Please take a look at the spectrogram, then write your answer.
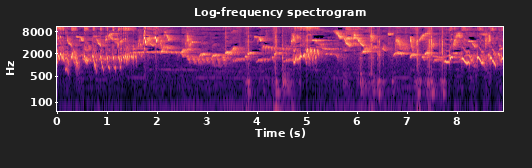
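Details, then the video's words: Wild white-rumped shama in full song: rich, rapid, varied phrases of slurred whistles and warbling notes that sweep up and down, continuous throughout, with faint clicks underneath. "SUARA UNIT MURAI BATU GACOR DI ALAM LIAR"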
